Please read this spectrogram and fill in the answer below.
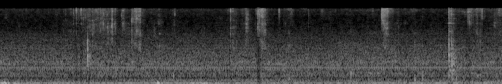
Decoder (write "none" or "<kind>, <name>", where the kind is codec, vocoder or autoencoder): vocoder, BigVGAN v2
